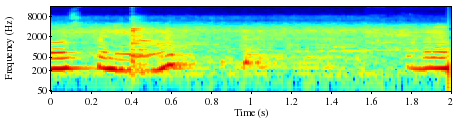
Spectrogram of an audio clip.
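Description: Chopped tomatoes, onions and red chillies frying in oil in an aluminium pot, a steady sizzle, with a single metal click about a second in.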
